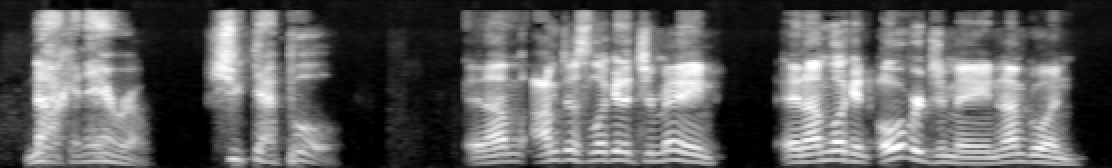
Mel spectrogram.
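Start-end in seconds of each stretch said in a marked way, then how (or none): 0.2-2.2 hushed half-whisper. Retelling a hunting partner's words beside the elk: imitating Jermaine's half-whisper. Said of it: "Jermaine whispers to me".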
